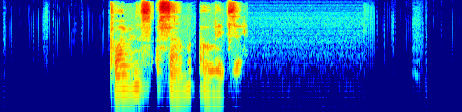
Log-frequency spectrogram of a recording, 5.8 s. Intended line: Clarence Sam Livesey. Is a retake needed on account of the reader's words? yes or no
no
